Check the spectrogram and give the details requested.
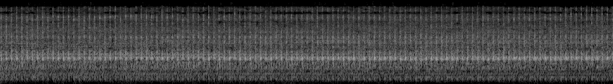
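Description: Rapid, very regular mechanical tapping, about three pulses a second, steady throughout: a low-intensity shockwave therapy handpiece firing.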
